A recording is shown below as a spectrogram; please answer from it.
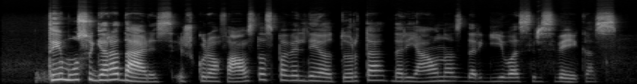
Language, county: Lithuanian, Klaipėda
